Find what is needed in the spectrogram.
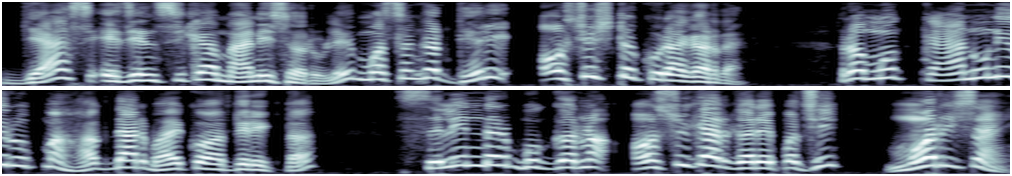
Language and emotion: Nepali, angry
